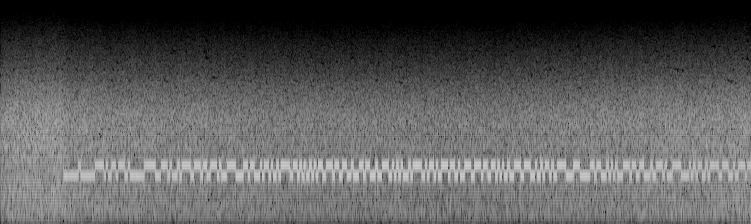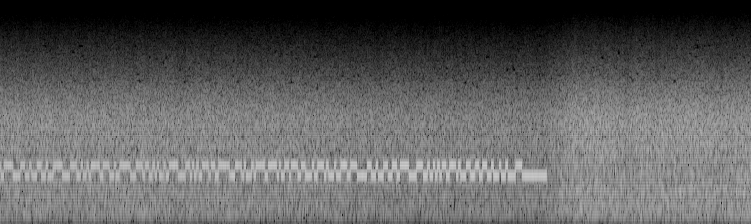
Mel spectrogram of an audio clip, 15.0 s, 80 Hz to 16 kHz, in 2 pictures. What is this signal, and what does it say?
RTTY (45.45 baud, 170 Hz shift), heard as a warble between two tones, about 950 Hz centre, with radio static. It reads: THE HOLDERS PLAYED A RANDOMLY CHOSEN OPPONENT FOR THE CHAMPIONSHIP.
